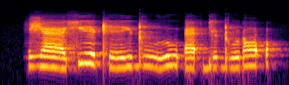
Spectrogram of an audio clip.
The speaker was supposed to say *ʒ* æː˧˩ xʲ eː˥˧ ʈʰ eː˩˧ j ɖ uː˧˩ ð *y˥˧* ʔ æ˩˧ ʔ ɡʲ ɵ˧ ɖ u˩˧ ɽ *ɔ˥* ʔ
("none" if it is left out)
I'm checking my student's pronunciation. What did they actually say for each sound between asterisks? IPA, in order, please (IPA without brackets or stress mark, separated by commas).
ʒ, u˥˧, ɔ˥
